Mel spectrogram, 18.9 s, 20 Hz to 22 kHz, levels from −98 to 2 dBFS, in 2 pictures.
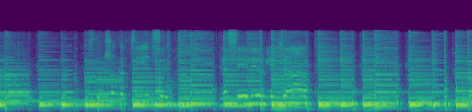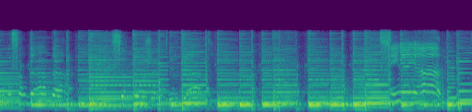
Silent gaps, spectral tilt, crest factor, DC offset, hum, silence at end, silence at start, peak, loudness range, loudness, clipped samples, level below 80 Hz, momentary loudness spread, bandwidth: none; -5.5 dB/octave; 14 dB; under 0.1%; none; 0 s; 0 s; -8 dBFS; 2 LU; -24 LUFS; under 0.1%; -70 dBFS; 6 LU; 8.4 kHz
